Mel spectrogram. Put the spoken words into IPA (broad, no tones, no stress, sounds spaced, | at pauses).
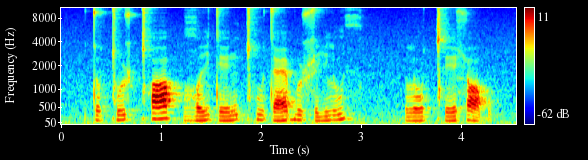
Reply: t o ǀ u ʂ ǀʰ ɒ | ʁʷ i t e ŋ ǀʰ u t æ b u ʂ i l u ç | l o ǀʰ e ɬ ɒ b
